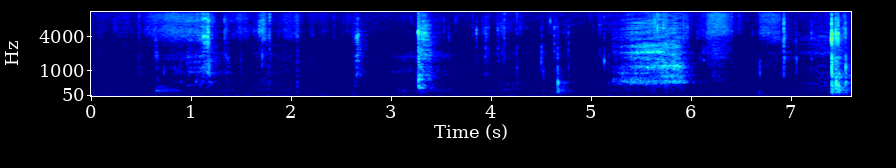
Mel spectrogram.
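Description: Faint handling sounds of a paper foundation and fabric being moved and pressed under an acrylic ruler: soft rustles and taps, a sharper tap about three seconds in, and a longer rub about five seconds in.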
